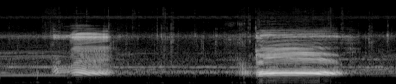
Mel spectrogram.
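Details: Cow wandering through rural rice fields gives two moos: a short rising bellow, then after a pause a longer, fuller moo of about a second, with a faint steady hum behind.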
